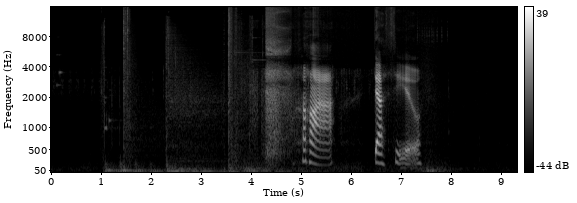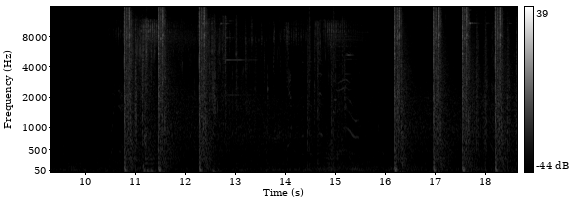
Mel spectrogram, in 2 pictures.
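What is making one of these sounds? A gun fires a series of loud shots.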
